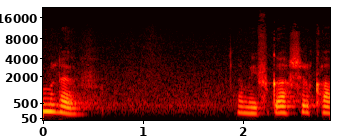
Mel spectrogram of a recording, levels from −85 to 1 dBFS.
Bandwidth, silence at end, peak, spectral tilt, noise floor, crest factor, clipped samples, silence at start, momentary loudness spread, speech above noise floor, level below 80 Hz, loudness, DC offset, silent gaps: 19.5 kHz; 0 s; -20 dBFS; -5 dB/octave; -61 dBFS; 20 dB; under 0.1%; 0 s; 23 LU; 23 dB; under -90 dBFS; -39 LUFS; under 0.1%; none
